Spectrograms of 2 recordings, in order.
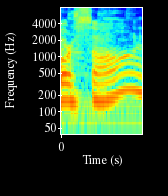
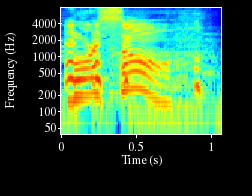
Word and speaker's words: Boursin: Some people offering to substitute the feta with, is it boursin? Is that how you say it? – Boursin, I think. – Oh, well. – You're putting a little stank on the end. Boursin.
